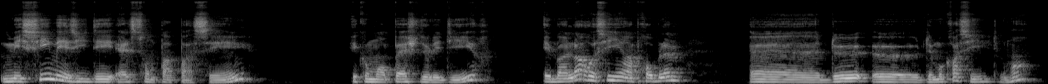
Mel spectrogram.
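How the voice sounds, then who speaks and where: In an echoey room, a male vlogger with a medium-pitched, darkish voice talks a little slowly but with great animation. His monologue rambles and repeats itself as he keeps asking "you understand?" to make sure the listener is following.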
